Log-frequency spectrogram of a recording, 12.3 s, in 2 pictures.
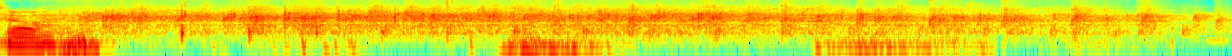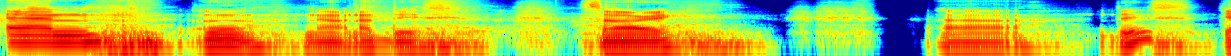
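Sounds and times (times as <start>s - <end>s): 
speech: 0.0s - 0.6s, 6.2s - 9.7s, 10.8s - 12.3s
audience applause: 0.0s - 6.7s.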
